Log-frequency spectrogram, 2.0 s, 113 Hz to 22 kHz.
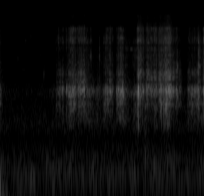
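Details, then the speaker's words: Arrma Vorteks RC after only 3-4 battery packs: dry scraping each time the gear is turned by hand, with the gear floating; the owner suspects a missing shim or spacer. "it rubs. Am I missing a shim? It almost seems like there's a shim missing."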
